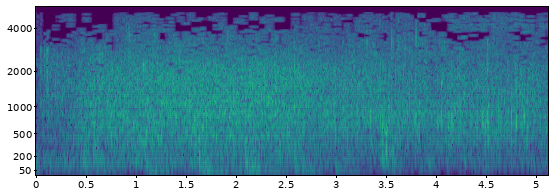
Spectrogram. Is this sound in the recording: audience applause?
yes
